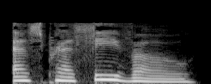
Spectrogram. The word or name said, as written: espressivo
